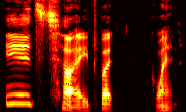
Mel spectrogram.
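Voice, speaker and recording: Guy playing clueless goofy middle aged husband, super animated up and down voice, dry studio sound, comedy audio play. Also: mid-range voice, extremely slow, smooth, no echo, exaggerated voice. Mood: eager, clueless. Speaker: voice actor playing the lead. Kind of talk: community audio theatre comedy acting.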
